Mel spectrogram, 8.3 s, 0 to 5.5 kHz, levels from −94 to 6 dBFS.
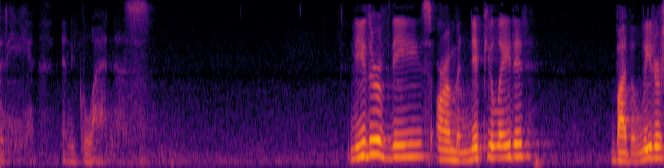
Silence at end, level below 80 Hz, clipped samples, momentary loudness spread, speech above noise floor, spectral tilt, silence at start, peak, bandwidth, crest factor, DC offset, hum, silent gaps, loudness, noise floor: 0 s; -68 dBFS; under 0.1%; 24 LU; 37 dB; -9.5 dB/octave; 0 s; -10 dBFS; 5.4 kHz; 18 dB; under 0.1%; none; none; -25 LUFS; -62 dBFS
